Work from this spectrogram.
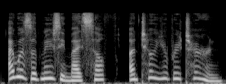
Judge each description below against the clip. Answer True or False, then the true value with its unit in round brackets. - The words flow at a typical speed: True (185 wpm)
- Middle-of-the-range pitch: False (240 Hz)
